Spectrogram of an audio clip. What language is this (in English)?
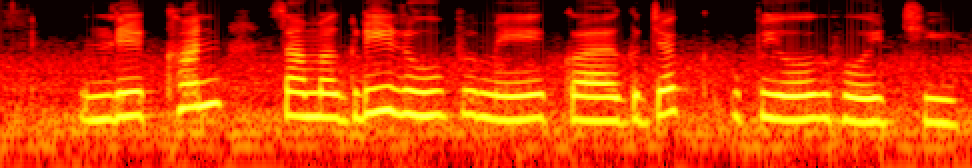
Maithili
